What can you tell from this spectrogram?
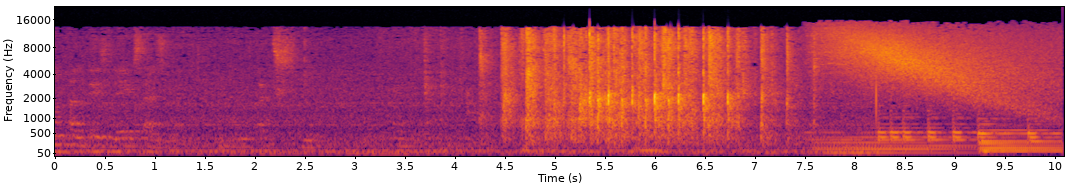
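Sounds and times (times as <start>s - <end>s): audience clapping: 4.2s - 7.8s.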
